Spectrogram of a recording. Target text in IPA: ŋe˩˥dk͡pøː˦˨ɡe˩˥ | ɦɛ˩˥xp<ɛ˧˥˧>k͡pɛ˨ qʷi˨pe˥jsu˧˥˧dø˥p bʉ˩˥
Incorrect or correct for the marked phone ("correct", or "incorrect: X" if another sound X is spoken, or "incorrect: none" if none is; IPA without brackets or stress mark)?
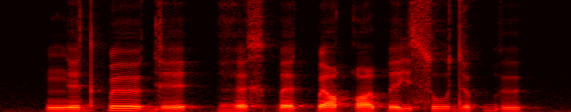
incorrect: ɛ˩˥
